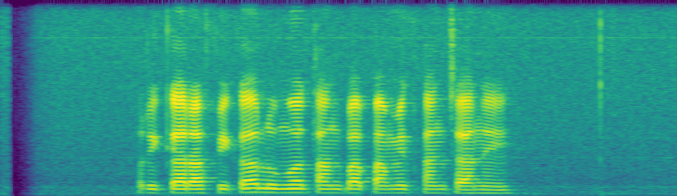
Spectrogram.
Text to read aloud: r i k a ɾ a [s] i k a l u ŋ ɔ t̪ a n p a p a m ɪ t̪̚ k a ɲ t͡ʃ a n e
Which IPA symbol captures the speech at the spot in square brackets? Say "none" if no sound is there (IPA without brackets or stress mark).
f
